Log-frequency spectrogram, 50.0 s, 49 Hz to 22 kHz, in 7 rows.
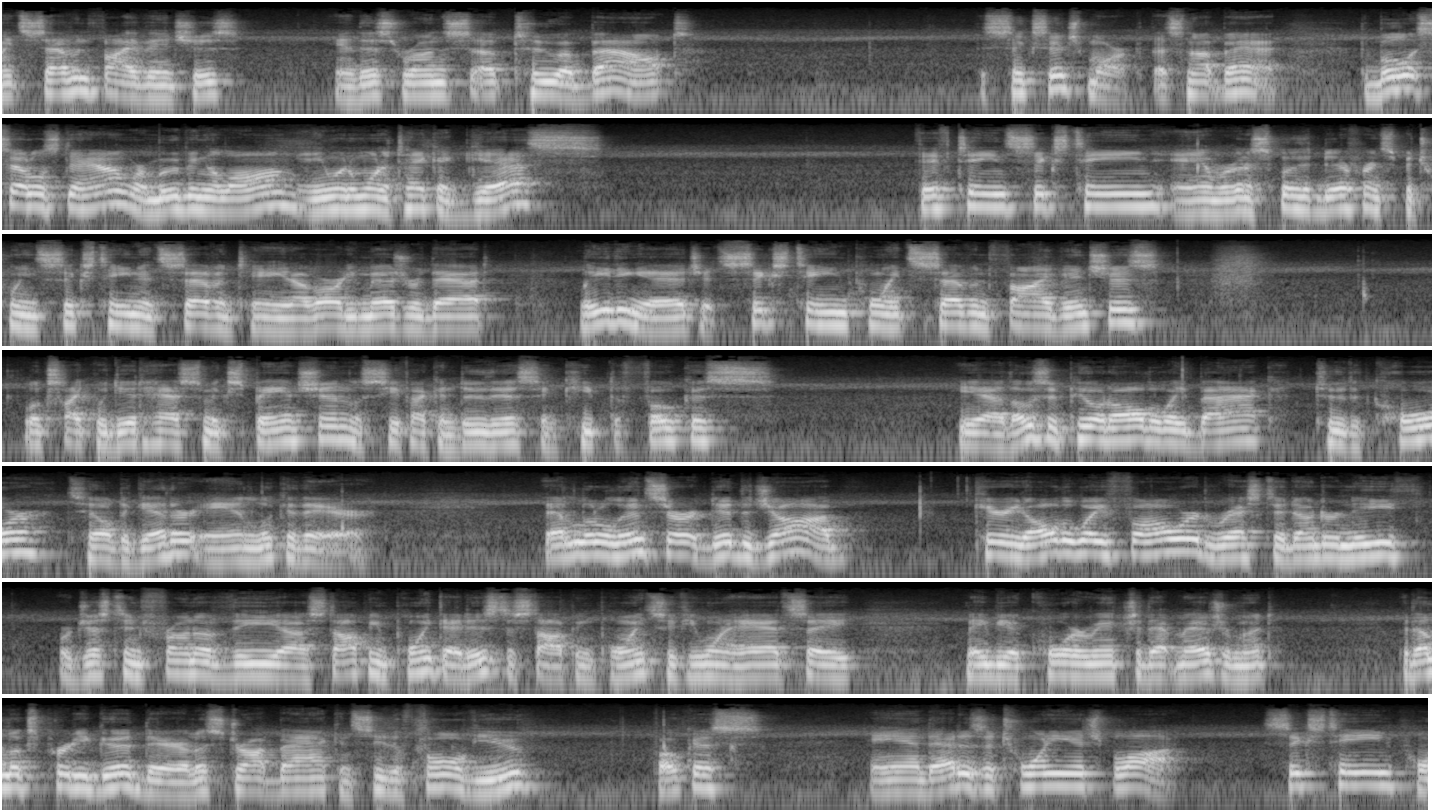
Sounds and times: Speech: 0.0s - 3.6s, 4.9s - 10.2s, 11.7s - 20.2s, 21.5s - 25.4s, 26.2s - 30.5s, 31.3s - 42.2s, 42.8s - 50.0s.

